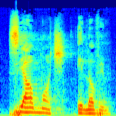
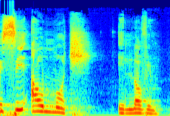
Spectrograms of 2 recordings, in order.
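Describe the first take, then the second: First: Said in the usual way. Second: Slow, marvelling quote; slow wonder. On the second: Acted. Pastor voicing the onlookers at the tomb, slow wonder. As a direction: savour how much. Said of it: "they say".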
